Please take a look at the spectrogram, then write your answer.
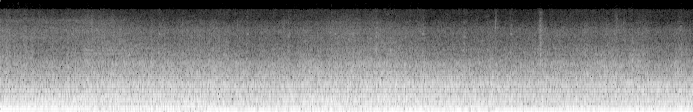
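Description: A first-generation Audi TT accelerating hard on an open road to overtake, the engine note climbing then settling into a loud, sustained drone heard from inside the cabin, steady and uninterrupted.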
